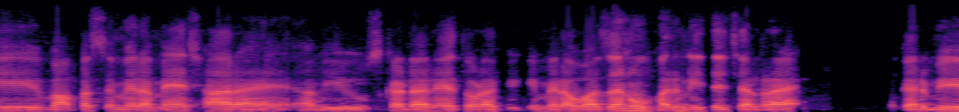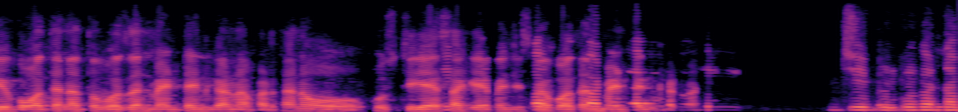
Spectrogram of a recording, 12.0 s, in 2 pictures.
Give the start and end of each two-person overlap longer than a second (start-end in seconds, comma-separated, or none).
8.7-10.3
